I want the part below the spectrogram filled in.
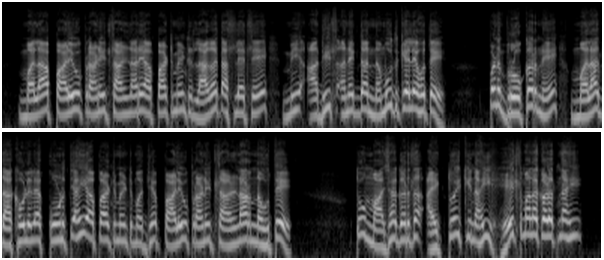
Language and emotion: Marathi, angry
